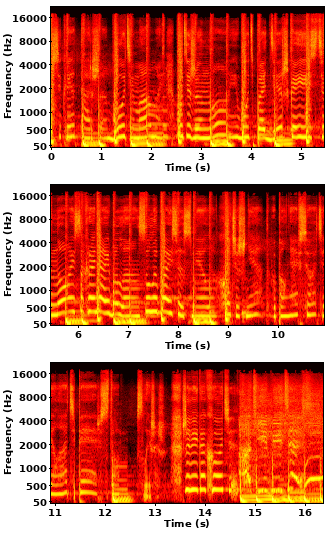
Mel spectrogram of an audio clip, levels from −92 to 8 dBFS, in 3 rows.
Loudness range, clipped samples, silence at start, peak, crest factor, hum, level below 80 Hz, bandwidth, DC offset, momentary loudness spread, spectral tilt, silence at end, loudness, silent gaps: 4 LU; under 0.1%; 0 s; -4 dBFS; 14 dB; none; -24 dBFS; 19 kHz; under 0.1%; 7 LU; -4.5 dB/octave; 0 s; -18 LUFS; none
